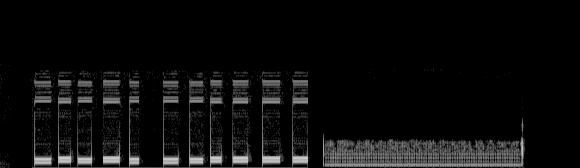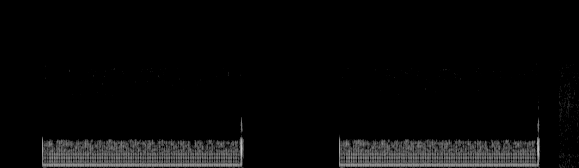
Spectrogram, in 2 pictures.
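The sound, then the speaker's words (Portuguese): A quick run of about ten touch-tone keypad beeps dialing a number for a call to someone in Bahia, followed by three long, steady ringing tones separated by short silences as the call connects. No voices are heard. “E para isso eu vou ligar para alguém que está na Bahia.”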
